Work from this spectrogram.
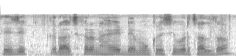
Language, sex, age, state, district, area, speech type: Marathi, male, 30-45, Maharashtra, Thane, urban, spontaneous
